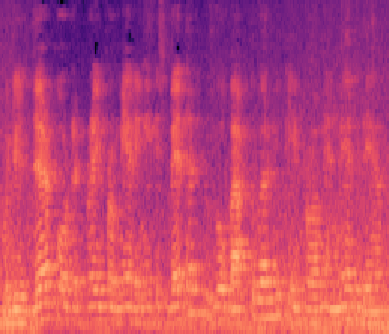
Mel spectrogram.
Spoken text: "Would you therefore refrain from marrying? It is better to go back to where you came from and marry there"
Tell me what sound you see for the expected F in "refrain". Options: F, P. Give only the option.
P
